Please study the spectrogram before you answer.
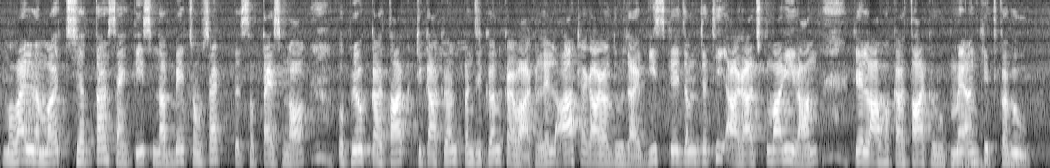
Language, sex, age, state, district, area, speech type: Maithili, male, 30-45, Bihar, Madhubani, rural, read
